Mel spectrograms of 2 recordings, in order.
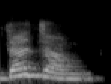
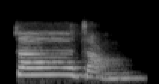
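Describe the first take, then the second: First: The first consonant is a plain j sound. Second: The first consonant is a tense doubled sound. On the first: The speaker calls it wrong. "bukan jajang" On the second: The speaker calls it right. "tapi cajang"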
